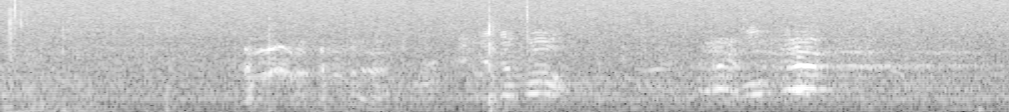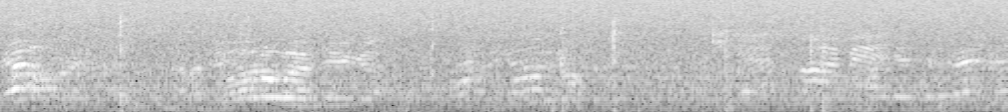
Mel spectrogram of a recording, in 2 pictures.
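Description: Faint, distant shouts and calls from soccer players on the field, scattered through, over a faint steady hum, with a couple of faint knocks.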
